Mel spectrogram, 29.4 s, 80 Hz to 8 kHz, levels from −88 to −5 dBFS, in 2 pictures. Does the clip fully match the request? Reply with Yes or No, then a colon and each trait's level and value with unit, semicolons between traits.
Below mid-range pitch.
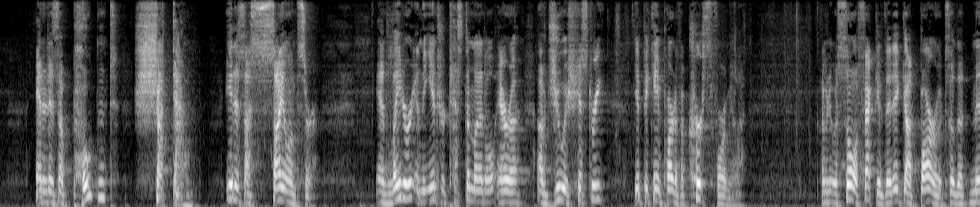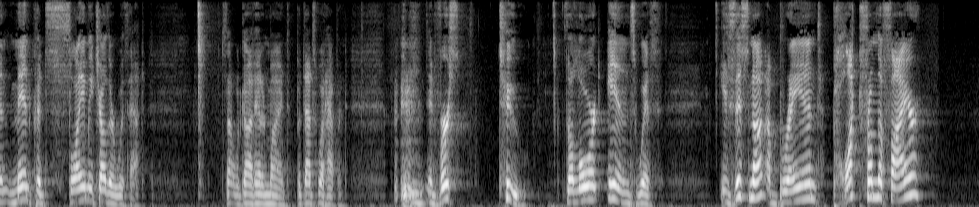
No: medium, 150 Hz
